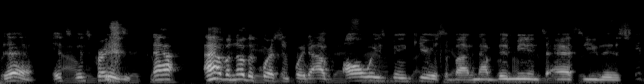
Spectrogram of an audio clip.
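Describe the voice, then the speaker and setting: A man's voice: fairly high pitch, lively intonation, brisk, a little mellow, dull audio. A man co-hosting a radio interview, chatting casually and rambling his way into questions. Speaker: radio show co-host and interviewer.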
